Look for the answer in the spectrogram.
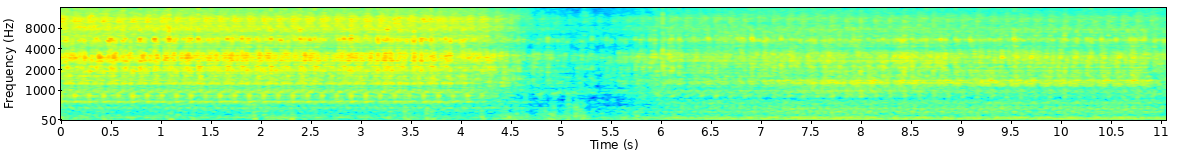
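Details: Diesel at idle with a dull, fairly steady knock about three times a second through the clatter, disappearing at higher revs; owner suspects crankshaft bearing or rod knock. Engine knocking at idle.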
